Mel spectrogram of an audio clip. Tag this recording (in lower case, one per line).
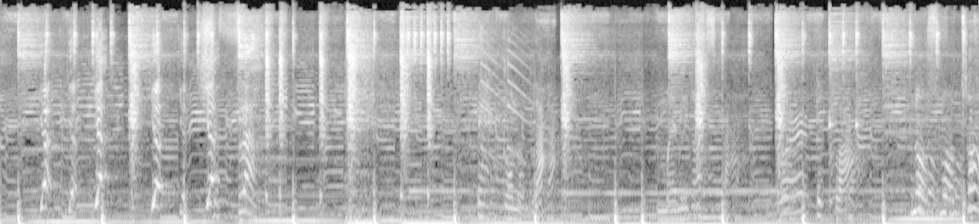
music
